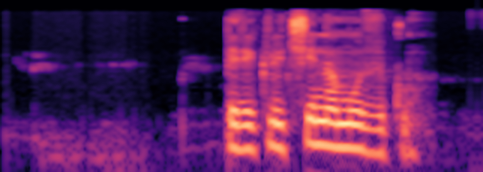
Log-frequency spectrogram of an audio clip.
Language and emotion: Russian, neutral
